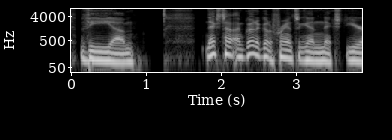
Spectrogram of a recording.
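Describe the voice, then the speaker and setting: A man speaks with a very deep, low pitch. The sound is dry and close with no echo, over a quiet background. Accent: American. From US Midwest, Elkhart, Indiana. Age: 60s. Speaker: podcast host and community theater director. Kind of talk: solo casual monologue. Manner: halting, many fillers.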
